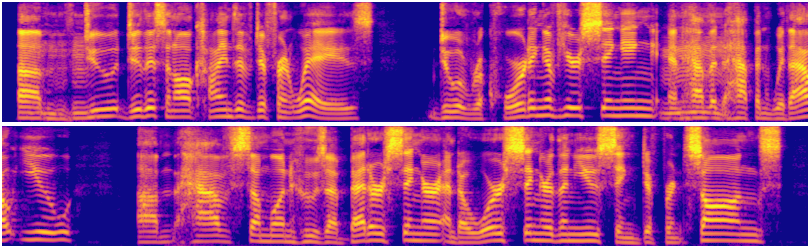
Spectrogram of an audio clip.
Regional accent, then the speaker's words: Florida, United States; when I grew up, I grew up in Florida. We called them anoles

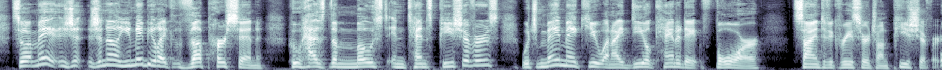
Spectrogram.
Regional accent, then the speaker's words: United States

